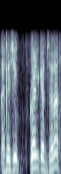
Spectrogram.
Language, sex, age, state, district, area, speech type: Kashmiri, male, 45-60, Jammu and Kashmir, Budgam, urban, conversation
